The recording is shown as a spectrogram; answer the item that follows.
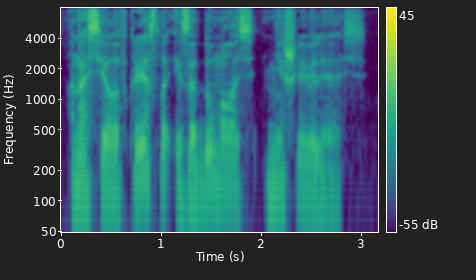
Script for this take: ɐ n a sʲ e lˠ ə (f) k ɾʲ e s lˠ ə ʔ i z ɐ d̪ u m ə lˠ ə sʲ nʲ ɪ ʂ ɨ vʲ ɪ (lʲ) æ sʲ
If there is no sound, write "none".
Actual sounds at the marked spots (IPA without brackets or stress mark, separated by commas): f, lʲ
